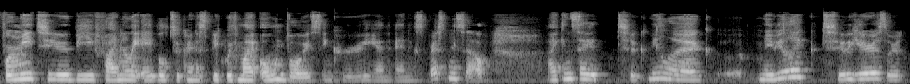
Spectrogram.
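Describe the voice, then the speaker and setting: A woman's voice: medium pitch, normal speed, a little mellow, low-quality recording. A young woman from Russia, chatting casually as a guest on a live stream and leaning on "like" a lot. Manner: chatty, leans on "like" a lot, laughs often. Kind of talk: casual chat.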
